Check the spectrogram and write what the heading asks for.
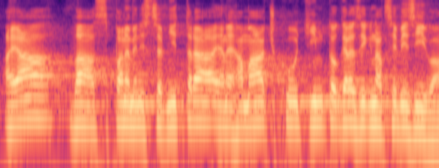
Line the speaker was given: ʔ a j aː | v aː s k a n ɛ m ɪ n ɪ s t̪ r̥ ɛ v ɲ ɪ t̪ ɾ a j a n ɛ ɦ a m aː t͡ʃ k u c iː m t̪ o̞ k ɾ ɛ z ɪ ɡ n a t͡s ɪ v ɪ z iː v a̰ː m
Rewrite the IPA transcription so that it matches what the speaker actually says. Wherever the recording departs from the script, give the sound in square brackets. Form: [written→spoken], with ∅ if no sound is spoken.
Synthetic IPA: ʔ a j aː | v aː s [k→p] a n ɛ m ɪ n ɪ s t̪ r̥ ɛ v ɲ ɪ t̪ ɾ a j a n ɛ ɦ a m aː t͡ʃ k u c iː m t̪ o̞ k ɾ ɛ z ɪ ɡ n a t͡s ɪ v ɪ z iː v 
